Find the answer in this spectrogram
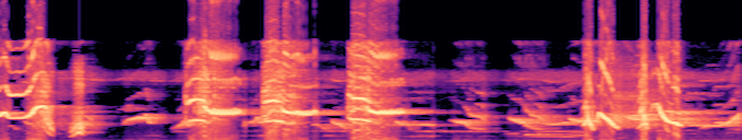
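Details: Oriental magpie-robin (kacer) in gacor narung song for stirring a quiet bird. Separate loud whistles sweep up and down at spaced intervals, ending in a quick cluster of sharp rising notes.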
